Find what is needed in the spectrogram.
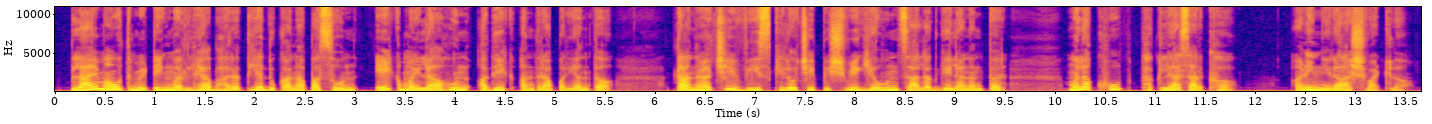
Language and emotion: Marathi, sad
